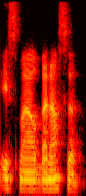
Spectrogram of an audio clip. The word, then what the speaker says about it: Ismail Bennacer: He actually sent me a recording of how to say his name, Ismail Bennacer.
